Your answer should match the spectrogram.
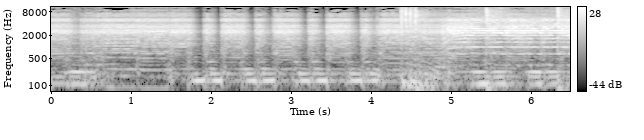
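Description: Heavy metal band recording with distorted electric guitar riffing over bass and drums, in repeated low chugging pulses. The sound opens up fuller and brighter about four seconds in.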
